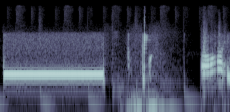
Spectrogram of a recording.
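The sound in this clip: Telephone dial tone heard while placing a call: a steady, loud, unbroken tone for about one second, then faint clicks and a brief voice.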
